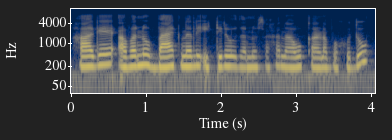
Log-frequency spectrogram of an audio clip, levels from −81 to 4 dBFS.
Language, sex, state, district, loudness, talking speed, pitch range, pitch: Kannada, female, Karnataka, Bangalore, -18 LUFS, 105 wpm, 190-205 Hz, 200 Hz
